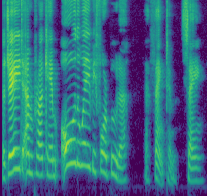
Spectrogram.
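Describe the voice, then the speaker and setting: A woman narrating a fantasy tale as a scripted audio drama, with theatrical, deliberate phrasing. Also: on the high side, very animated. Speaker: storyteller, narrator.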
